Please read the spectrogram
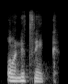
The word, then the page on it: ornithic: Indian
